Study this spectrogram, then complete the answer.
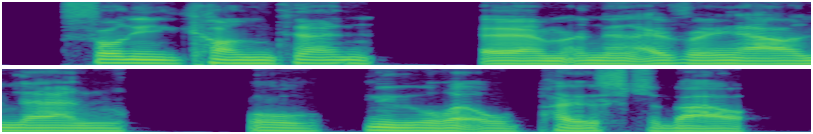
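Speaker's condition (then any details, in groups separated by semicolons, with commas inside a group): Spinal muscular atrophy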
